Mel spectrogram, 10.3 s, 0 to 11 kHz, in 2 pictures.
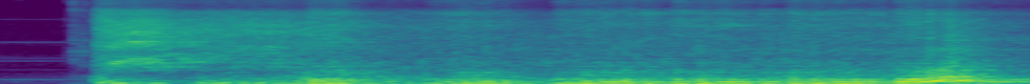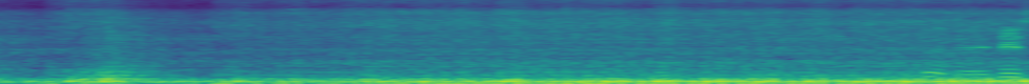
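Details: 1969 Mustang with new 410 cubic inch V8 on fuel injection, cold start after sitting since the previous day: catches immediately on the first turn and settles into a strong, steady idle with a couple of blips; clean, easy start.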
